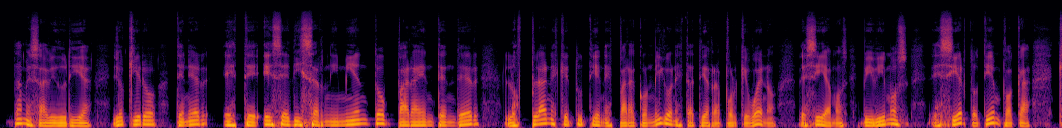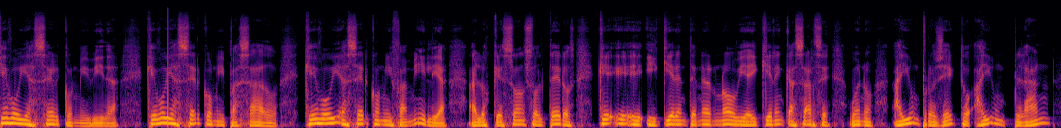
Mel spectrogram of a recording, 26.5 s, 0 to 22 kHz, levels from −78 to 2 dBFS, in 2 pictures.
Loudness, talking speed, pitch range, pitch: -18 LUFS, 160 wpm, 95-125 Hz, 110 Hz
